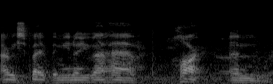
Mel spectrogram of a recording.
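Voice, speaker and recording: A man with a Dominican accent, audible room echo and noticeable background noise. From Dominican Republic (Yamasá, near Santo Domingo). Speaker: professional boxer. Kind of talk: interview. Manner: halting, many fillers.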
